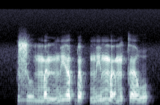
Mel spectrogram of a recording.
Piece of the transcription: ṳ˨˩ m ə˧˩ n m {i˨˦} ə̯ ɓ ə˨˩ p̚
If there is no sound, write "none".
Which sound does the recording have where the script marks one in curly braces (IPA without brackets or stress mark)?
i˧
